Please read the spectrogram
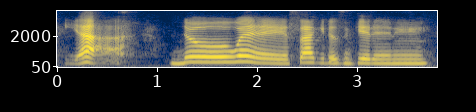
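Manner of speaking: loud mock-mom veto; emphatic refusal. Mom refusing to buy any for Asagi, emphatic. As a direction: imitate a mom firmly shutting it down, starting loud.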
